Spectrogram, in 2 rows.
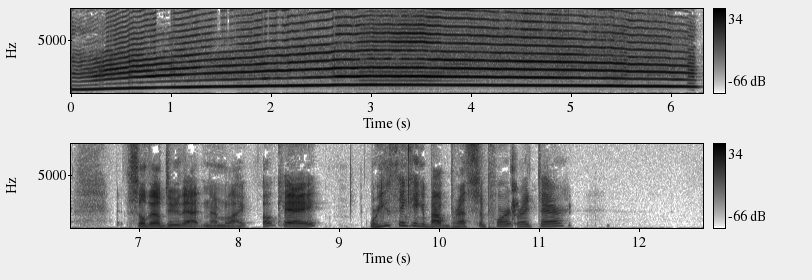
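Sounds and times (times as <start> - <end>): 
voice imitating a fire truck siren: 0.0 - 6.3
speech: 7.0 - 11.4.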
